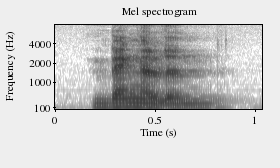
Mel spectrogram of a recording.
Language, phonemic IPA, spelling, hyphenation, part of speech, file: Dutch, /ˈbɛ.ŋə.lə(n)/, bengelen, ben‧ge‧len, verb, Nl-bengelen.ogg
- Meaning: 1. to dangle, swing around loosely 2. to bother, to tease 3. to ring (a bell)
